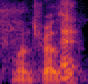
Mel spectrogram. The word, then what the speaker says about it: Montrezl: Just throw the L on the end. Montrezl.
